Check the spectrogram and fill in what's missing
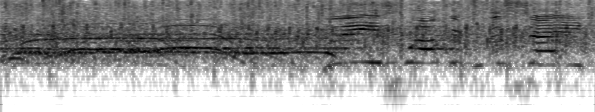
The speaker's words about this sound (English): Can I have, before I bring on our incredible closing act, can I have a huge round of applause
